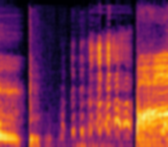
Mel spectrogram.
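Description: A goat bleats loudly and close by, a few short quavering cries followed by a longer, strained, wavering bleat that ends abruptly.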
